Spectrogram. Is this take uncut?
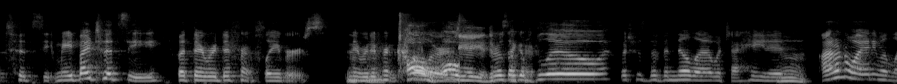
no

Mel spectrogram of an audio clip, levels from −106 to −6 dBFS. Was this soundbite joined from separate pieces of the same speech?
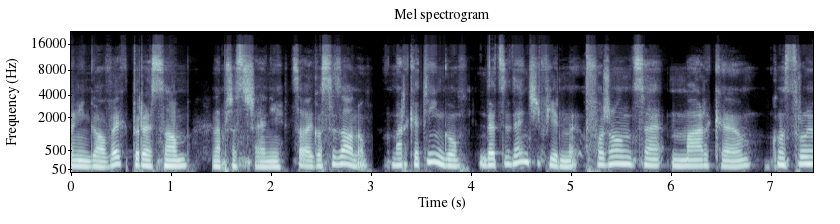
yes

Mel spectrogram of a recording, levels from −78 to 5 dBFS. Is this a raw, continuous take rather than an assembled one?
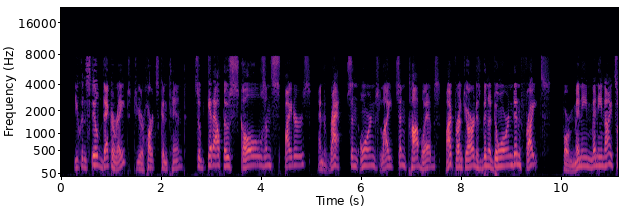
no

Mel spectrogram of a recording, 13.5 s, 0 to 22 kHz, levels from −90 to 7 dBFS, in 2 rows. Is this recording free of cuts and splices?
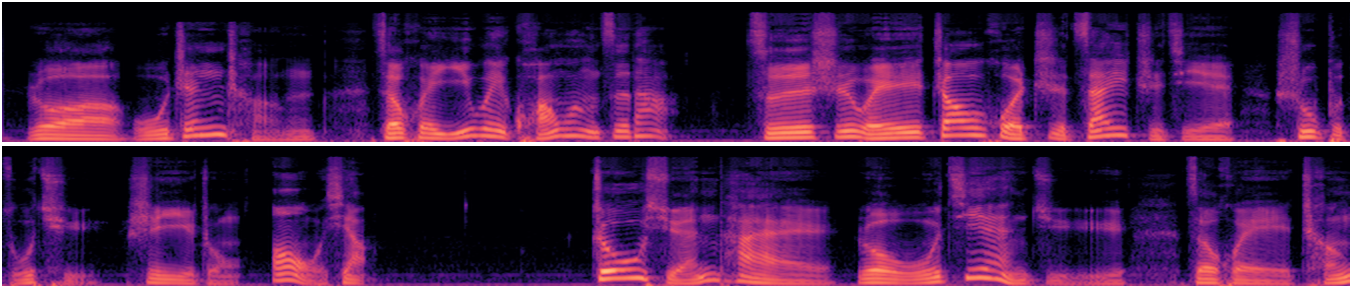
yes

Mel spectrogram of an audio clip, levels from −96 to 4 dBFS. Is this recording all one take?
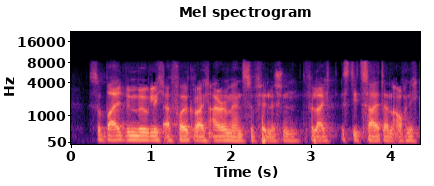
no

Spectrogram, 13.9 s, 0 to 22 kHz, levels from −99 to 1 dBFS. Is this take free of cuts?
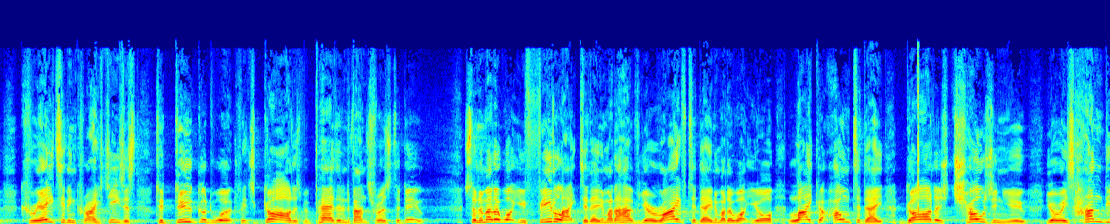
yes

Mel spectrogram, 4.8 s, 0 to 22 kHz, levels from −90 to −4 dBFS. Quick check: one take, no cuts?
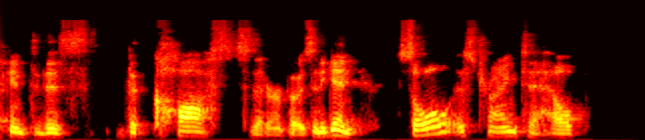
yes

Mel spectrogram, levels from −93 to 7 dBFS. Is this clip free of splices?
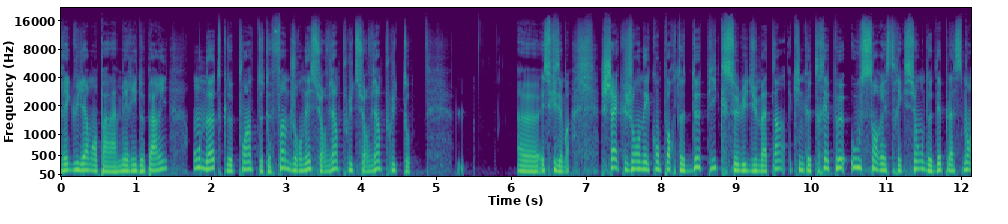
no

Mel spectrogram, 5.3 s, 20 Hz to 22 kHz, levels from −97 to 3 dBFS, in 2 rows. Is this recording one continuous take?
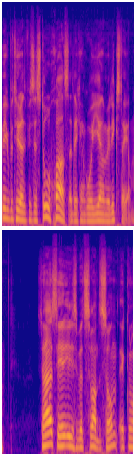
yes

